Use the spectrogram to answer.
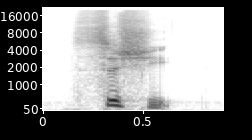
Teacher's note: the pitch accent is high to low. S is a higher pitch and then the mora she is a lower pitch.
